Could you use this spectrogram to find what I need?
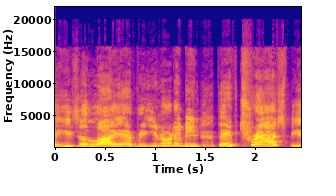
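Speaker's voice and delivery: ordinary talk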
